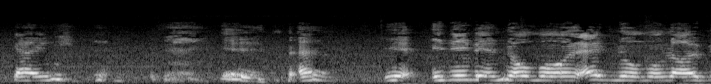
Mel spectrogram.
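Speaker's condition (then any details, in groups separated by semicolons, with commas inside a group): Cerebral palsy; from birth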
